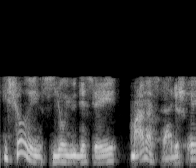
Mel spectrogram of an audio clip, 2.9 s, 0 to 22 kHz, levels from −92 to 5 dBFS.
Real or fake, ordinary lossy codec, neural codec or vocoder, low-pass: fake; AAC, 16 kbps; codec, 16 kHz, 4 kbps, FreqCodec, larger model; 7.2 kHz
